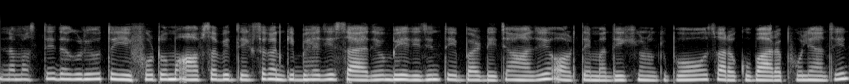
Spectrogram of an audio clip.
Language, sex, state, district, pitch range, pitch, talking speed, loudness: Garhwali, female, Uttarakhand, Tehri Garhwal, 205-225 Hz, 215 Hz, 205 wpm, -15 LUFS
